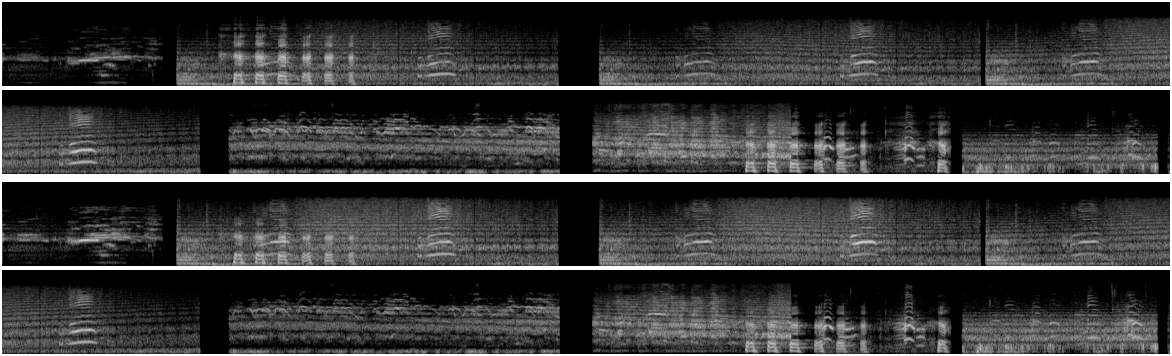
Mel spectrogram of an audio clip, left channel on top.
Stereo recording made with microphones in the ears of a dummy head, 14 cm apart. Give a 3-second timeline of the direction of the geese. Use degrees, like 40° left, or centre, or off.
60° right, 60° right, 50° right, 10° right, 30° left, 20° left, centre, 40° right.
